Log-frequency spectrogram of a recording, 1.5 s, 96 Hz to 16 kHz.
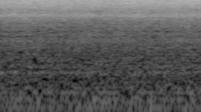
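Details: Stovetop pressure cooker with small-cut veggies, timed for 2 minutes: steady, even high hiss with no sputter or surging. Normal steam venting at full pressure.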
